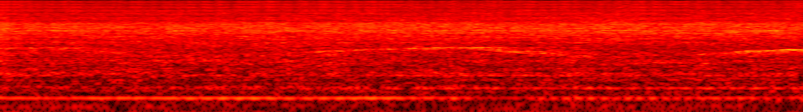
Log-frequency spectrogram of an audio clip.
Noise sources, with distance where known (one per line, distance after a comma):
siren, far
